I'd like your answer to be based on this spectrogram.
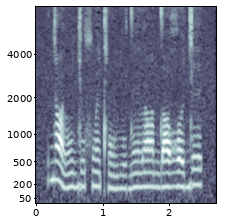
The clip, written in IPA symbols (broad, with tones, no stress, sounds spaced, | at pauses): ɟ ɑ̃˦˨ l ũ˨ ɟ y˨ sʷ æ̃˧ cʰ ũ˨ ʎ u˨ d ẽ˧ l ɑ̃˧ n d ɑ˧ ʁʷ œ˧ ɟ e˦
